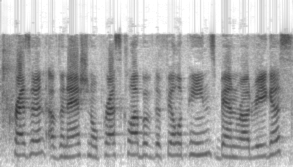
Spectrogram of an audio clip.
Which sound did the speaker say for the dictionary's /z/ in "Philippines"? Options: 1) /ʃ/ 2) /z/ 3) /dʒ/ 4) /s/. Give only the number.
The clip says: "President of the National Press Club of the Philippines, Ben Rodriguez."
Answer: 2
